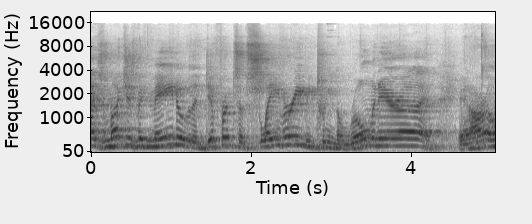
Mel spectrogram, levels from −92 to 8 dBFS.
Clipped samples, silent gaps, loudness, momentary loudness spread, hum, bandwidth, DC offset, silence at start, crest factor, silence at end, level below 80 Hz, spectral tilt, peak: under 0.1%; none; -18 LUFS; 5 LU; none; 16 kHz; under 0.1%; 0 s; 14 dB; 0 s; -54 dBFS; -5 dB/octave; -2 dBFS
